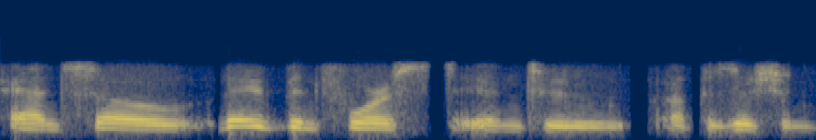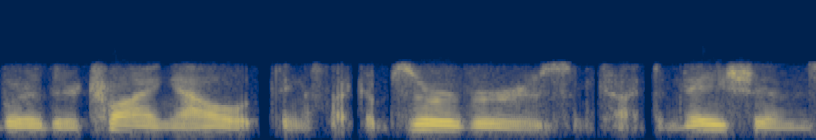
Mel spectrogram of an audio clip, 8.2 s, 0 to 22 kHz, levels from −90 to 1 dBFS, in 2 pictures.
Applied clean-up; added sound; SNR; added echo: none; none; none; none.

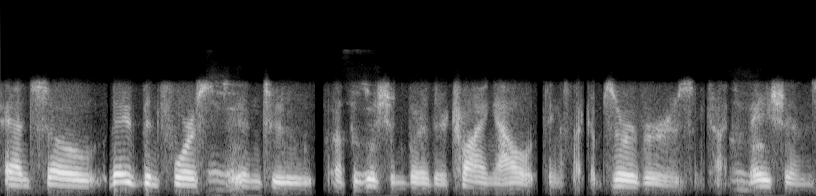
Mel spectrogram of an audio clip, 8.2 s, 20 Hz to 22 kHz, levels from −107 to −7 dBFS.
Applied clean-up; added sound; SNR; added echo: neural mask model Resemble Enhance denoiser.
